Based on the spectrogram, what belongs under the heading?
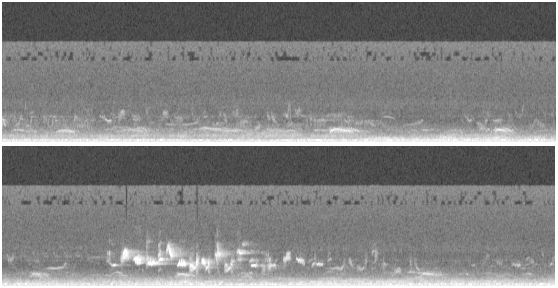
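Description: Faint ambience of scattered bird chirps over a steady low hum, with a short flurry of chirping about seven seconds in.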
